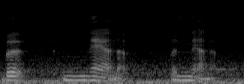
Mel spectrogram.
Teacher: The first syllable and the third syllable are unstressed and they have the schwa sound. B, and it's it's so quick.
